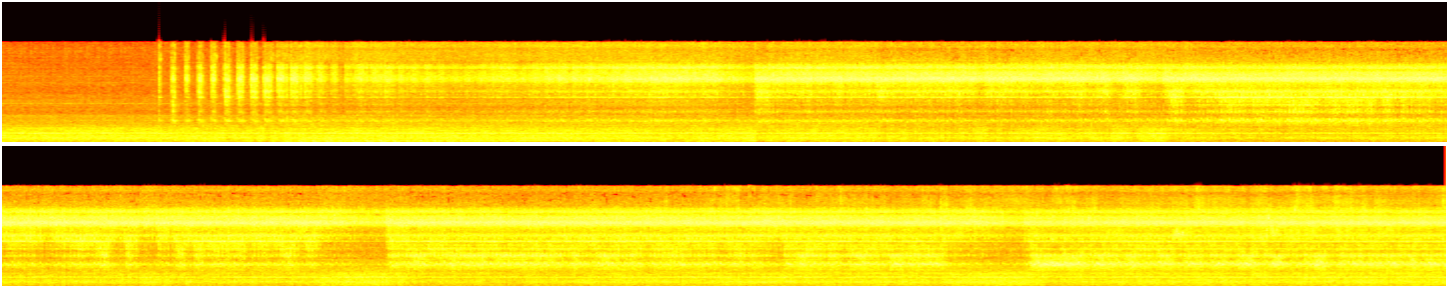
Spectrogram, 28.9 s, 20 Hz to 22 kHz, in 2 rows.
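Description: Metal lathe turning a brass bar while a parting-off tool with a 2 mm carbide insert cuts a groove into it: the machine's steady running with a high, ringing cutting tone. There is a brief fluttering pulse about two seconds in, and the sound grows louder at about seven seconds as the cut takes hold, then stays steady.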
